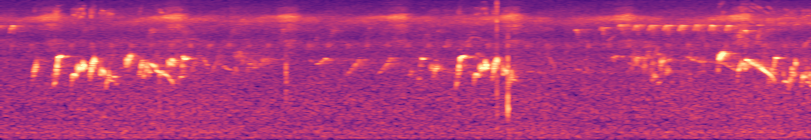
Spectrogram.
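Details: Red-whiskered bulbul with a 'gáy ngựa' song style, singing at a fight trap set for wild bulbuls: short lively warbled phrases in separate bursts, some fast and rolling, over steady faint hiss and a few clicks.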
